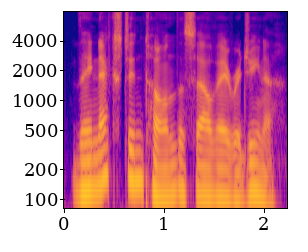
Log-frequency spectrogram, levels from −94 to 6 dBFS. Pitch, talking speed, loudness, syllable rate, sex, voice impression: 115 Hz, 160 wpm, -16 LUFS, 5.3 syllables/s, male, masculine, adult-like, slightly calm, kind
